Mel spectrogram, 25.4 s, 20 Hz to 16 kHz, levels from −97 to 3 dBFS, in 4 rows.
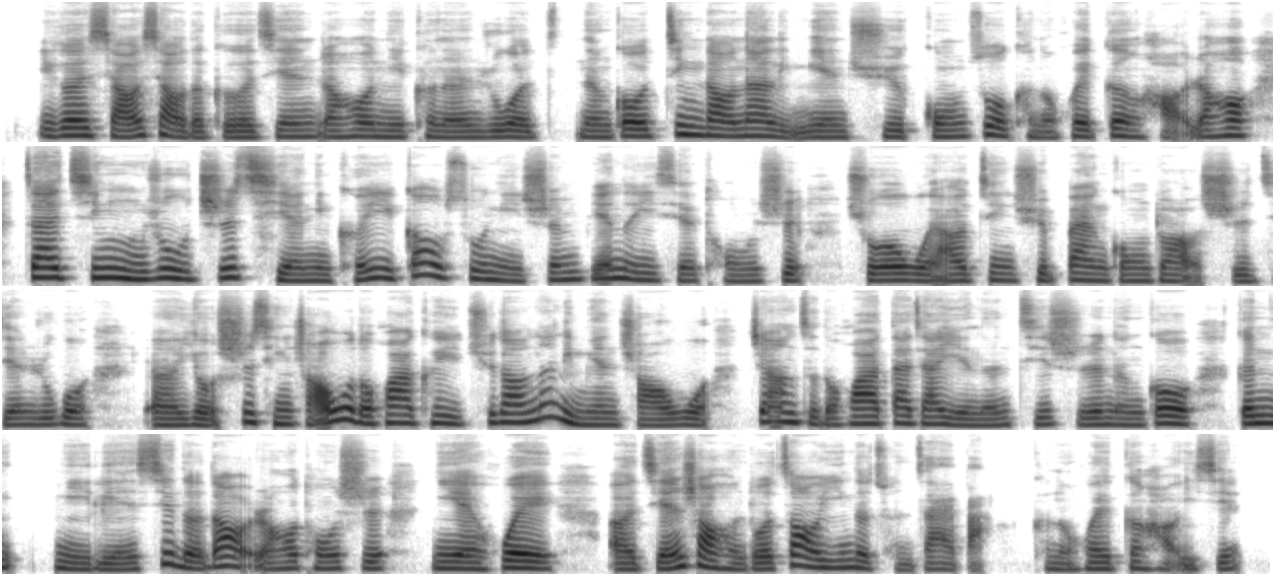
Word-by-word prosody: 一 180 - -5
个 200 +1 +5
小 190 -3 +1
小 185 -4 +1
的 150 -1 -3
隔 155 +1 -3
间， 170 +2 -4
然 165 0 -3
后 180 0 0
你 165 -1 -3
可 170 +1 -7
能 155 0 -2
如 160 +1 -3
果 165 -2 +1 0.2
能 160 -1 -4
够 180 +2 +4
进 215 +5 +1
到 195 -2 +3
那 190 0 +1
里 170 -3 -3
面 155 +2 -4
去 160 +2 -6
工 170 +1 -4
作 205 +2 +2
可 180 -2 -11
能 150 0 -7
会 180 +2 +1
更 180 0 0
好。 - - -5
然 170 - -2
后 195 +1 +3 0.2
在 255 -1 +6
进 250 -3 +3
入 230 0 +3
之 240 +6 +1
前， 180 -9 -1
你 165 - -3
可 185 +3 -3
以 240 0 +2
告 300 +5 +1
诉 240 -4 -3
你 175 -5 -2
身 190 +5 -3
边 225 - 0
的 230 -4 +1
一 185 -1 -3
些 175 -1 -5
同 155 -1 -9
事， 170 +2 -4 0.2
说： 175 0 +3
“我 170 -2 +1
要 170 - 0
进 175 +1 -6
去 175 +1 -5
办 180 -1 -2
公 165 0 -5
多 170 - -3
少 - - -2
时 155 0 -7
间， 170 +1 -4
如 170 0 -3
果， 175 -1 0 0.3
呃， 160 -1 0
有 165 -1 +1
事 240 - -1
情 195 -6 -2
找 180 - +3
我 290 +2 +7
的 200 - +5
话， 215 +1 +3
可 210 +2 -3
以 190 -2 -2
去 200 +5 -5
到 230 0 +3
那 330 +7 0
里 255 -7 +4
面 165 -2 -3
找 155 -1 -2
我。” 160 0 -2 0.2
这 255 - +1
样 245 -2 +2
子 190 - -4
的 175 - -3
话， 195 +1 +4
大 200 +1 -1
家 190 -1 -1
也 165 -3 -1
能 155 +2 -4
及 175 0 -7
时 170 -2 -3
能 170 -2 -4
够 195 +1 +5 0.2
跟 205 +2 +3 0.2
你 165 -5 -2
联 150 0 -3
系 290 - -1
得 185 -9 +3
到， 235 +1 +4
然 - - -2
后 175 - 0
同 175 -1 -2
时 175 0 -4 0.2
你 175 -1 -1
也 175 -1 +5
会， 175 +1 +7 0.2
呃， 155 -1 -1
减 170 +6 +3
少 205 - +5
很 160 -4 -3
多 160 +1 0
噪 225 +5 +5
音 195 0 0
的 185 - +2
存 160 -5 -13
在 160 -2 -5
吧。 - - -8 0.2
可 165 - -13
能 150 -1 -6
会 165 0 -1
更 175 +2 -5
好 175 - -7
一 - - -5
些。 165 +1 -6
175 Hz, 290 characters per minute, -20 LUFS, 165-200 Hz, 0.3 s, 我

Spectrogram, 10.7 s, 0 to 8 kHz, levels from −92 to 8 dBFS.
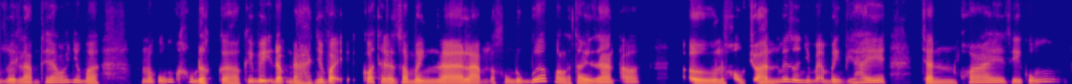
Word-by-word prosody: rồi 165 -3 +1
làm 155 -1 -1
theo 180 +1 -1
ấy, 200 +3 -3
nhưng 200 -2 -3
mà 155 -2 +1 0.4
nó 180 +2 -2
cũng 225 +4 -4
không 210 -5 -5
được, 155 -4 +5
ờ, 135 -2 0
cái 180 0 -2
vị 190 -2 +5
đậm 150 - +6
đà 130 -1 -3
như 155 0 0
vậy. - - +3 0.2
Có - - +2
thể 130 - 0
do 150 +3 +1
mình 140 -3 +1
là 125 -1 +4
làm 125 0 +2
nó - - -7
không 155 0 -8
đúng 165 +4 -3
bước, 270 +6 +4
hoặc - - +1
là - - -4
thời 125 +1 +2
gian 155 -1 +3
nó - - -2 0.5
ừ, 125 -3 +4
nó - - -2
không 155 0 -3
chuẩn. 125 - +2
Ví 240 - +2
dụ 220 - +2
như 195 0 -4
mẹ - - -3
mình 155 -2 -2
thì 155 - -11
hay 175 +1 0 0.4
chần 140 -2 +2
khoai, 175 0 0
thì - - -2
cũng 245 0 -6
155 Hz, 265 wpm, -24 LUFS, 135-180 Hz, 0.5 s, đậm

